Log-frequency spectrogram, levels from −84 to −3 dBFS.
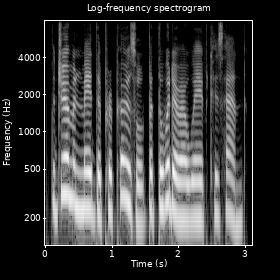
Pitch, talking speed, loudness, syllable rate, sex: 220 Hz, 210 wpm, -16 LUFS, 5.9 syllables/s, female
